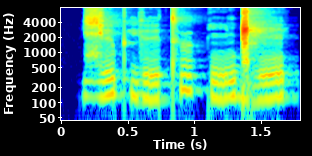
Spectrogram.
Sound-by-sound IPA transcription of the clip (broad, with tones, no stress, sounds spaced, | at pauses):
ʑ e˨˥ pʰ j e˨˩˦ tʰ ʉ˥˧ k ĩ˨˩˦ ɡ͡ǁ ẽ˨˥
